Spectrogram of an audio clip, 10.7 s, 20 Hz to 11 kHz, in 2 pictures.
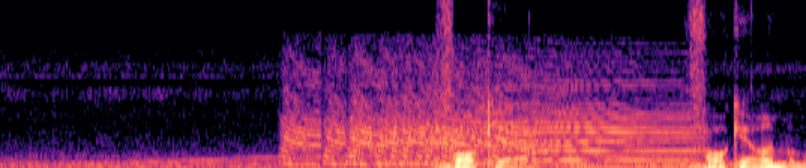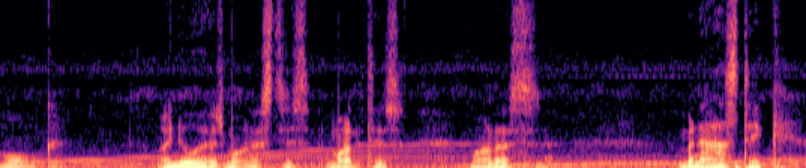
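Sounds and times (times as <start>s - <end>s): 
short burst of noise: 1.9s - 4.8s
loud sustained air horn blast: 1.9s - 5.0s
speech: 3.0s - 3.7s, 4.6s - 9.2s, 9.9s - 10.7s.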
